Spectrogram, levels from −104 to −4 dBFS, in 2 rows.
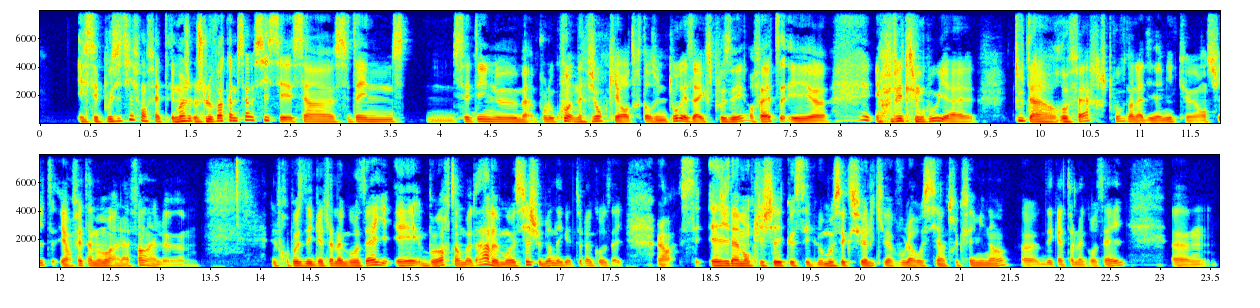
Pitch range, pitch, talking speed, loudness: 125-145 Hz, 130 Hz, 300 wpm, -22 LUFS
